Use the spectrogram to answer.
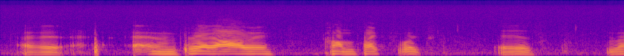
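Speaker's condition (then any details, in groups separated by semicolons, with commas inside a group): Cerebral palsy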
